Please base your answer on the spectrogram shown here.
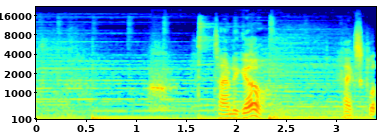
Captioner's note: blows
